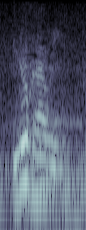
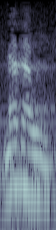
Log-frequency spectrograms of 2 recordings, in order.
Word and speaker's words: لغوي: الإمام المجتهد البحث اللغوي، ولا ينبغي أن نقول اللغوي كما ينطقه أهل زماننا هداهم الله وأصلح حالنا وحالهم فيقولون المجمع اللغوي، هذا خطأ كبير، خطأ فاحش، إنها لغة وليست لغة، فيقال لمن نسب إلى اللغة لغوي ولا يقال لغوي، فاللغوي ينسب إلى اللغو، اللغوي ينسب إلى إيش؟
